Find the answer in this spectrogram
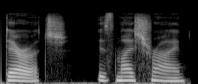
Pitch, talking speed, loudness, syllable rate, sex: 170 Hz, 120 wpm, -20 LUFS, 4.7 syllables/s, female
